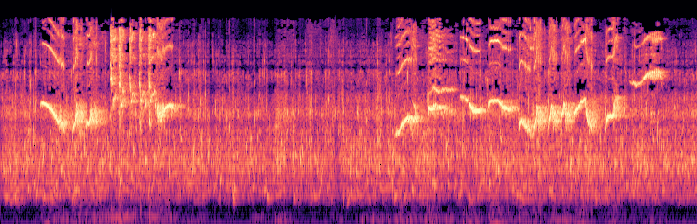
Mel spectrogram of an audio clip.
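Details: Orange-headed thrush in gacor morning song: long looping whistles that rise and fall, a run of rapid high chips, a quieter stretch in the middle, then more wavering whistled phrases mixed with thin high slurs.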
